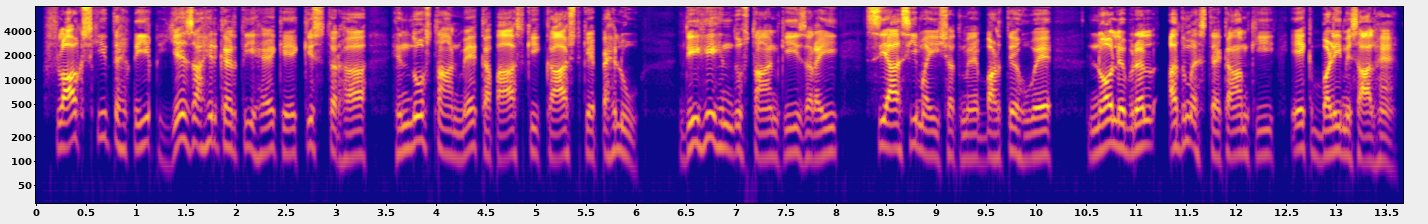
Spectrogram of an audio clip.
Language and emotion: Urdu, neutral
